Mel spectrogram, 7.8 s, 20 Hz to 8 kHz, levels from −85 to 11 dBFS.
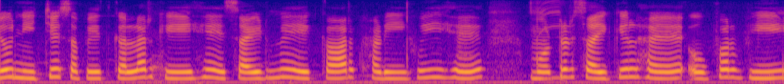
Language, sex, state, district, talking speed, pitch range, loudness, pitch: Hindi, female, Bihar, West Champaran, 130 wpm, 230-270 Hz, -14 LUFS, 245 Hz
